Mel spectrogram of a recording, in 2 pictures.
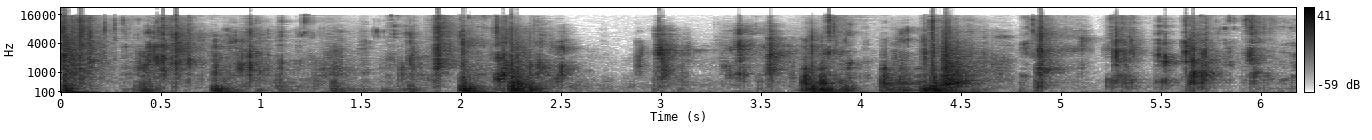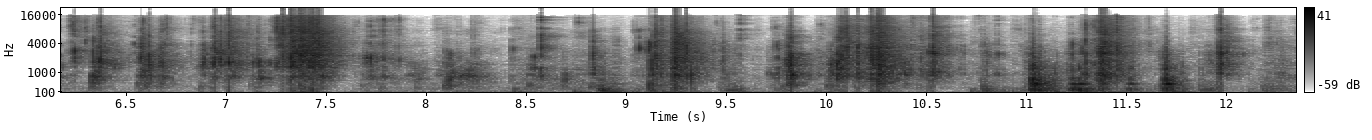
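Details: Kotetsu, a male American Bully born 2016, chewing duck spine jerky indoors: dense crunching and wet biting clicks in rapid irregular bursts, with brief pauses between bites.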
